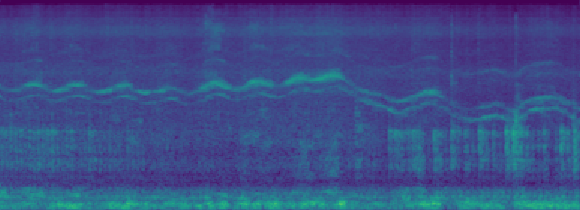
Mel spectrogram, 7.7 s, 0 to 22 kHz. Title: arion digital knocking sound 2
